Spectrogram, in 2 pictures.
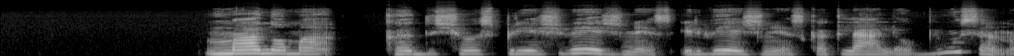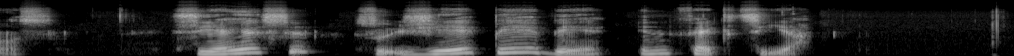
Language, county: Lithuanian, Vilnius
